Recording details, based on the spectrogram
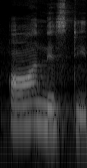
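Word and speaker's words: honesty: ऑनेस्टी देखिए एच यहां silent हो जाता है।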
